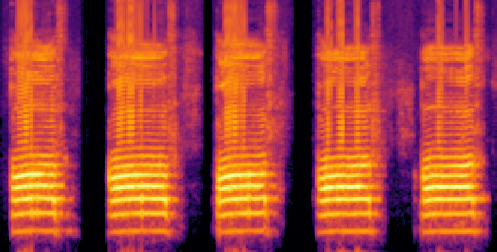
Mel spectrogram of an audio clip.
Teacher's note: قاف یہ منہ بھر کر بولا جاتا ہے اور پر بولا جاتا ہے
